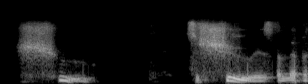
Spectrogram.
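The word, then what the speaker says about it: 嘘: So we'll also stimulate the liver chi by saying shu. So shu is the liver sound, like shoe that you put on your foot, but it's actually XU in Chinese, and that's pronounced SHU.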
